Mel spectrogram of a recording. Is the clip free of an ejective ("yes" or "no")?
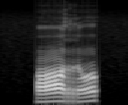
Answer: yes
